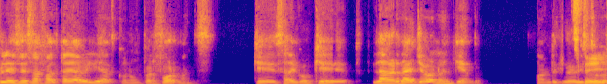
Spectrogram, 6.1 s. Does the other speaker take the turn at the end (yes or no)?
no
